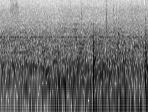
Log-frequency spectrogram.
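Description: Faint, steady background noise with a light tick about one and a half seconds in.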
